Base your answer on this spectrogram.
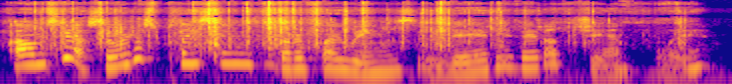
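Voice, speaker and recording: A woman's voice: a little high, big pitch swings, fairly quick, creaky, noisy background. A woman casually hosting a craft demonstration, talking in a hesitant, meandering way with self-deprecating asides. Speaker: craft channel host.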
